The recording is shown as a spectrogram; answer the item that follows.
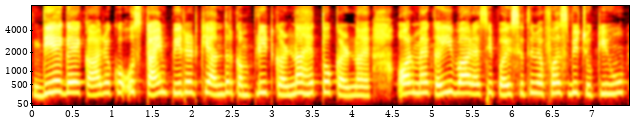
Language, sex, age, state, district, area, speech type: Hindi, female, 18-30, Rajasthan, Jodhpur, urban, spontaneous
